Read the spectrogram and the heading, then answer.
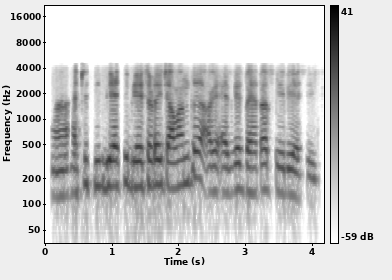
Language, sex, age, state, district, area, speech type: Kashmiri, male, 30-45, Jammu and Kashmir, Shopian, rural, conversation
